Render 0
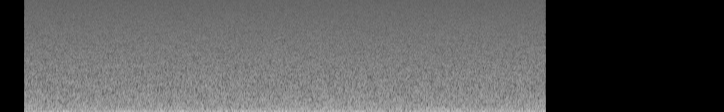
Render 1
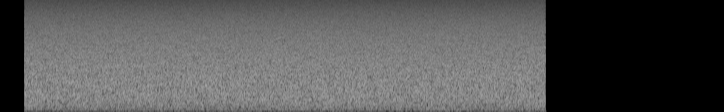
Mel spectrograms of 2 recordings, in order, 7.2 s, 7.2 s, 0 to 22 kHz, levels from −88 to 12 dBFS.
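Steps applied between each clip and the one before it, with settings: frequency weighting A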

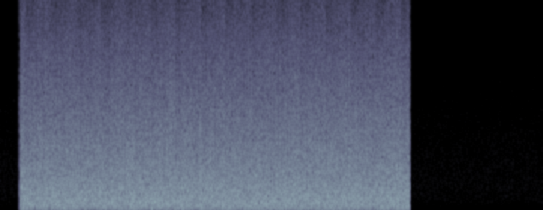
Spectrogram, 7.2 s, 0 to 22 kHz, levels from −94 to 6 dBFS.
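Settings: peak limiter -19 dBFS, peak gain reduction 10.5 dB; vibrato with a chosen wave saw up 3 Hz, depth 100 cents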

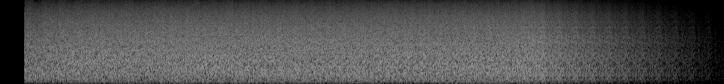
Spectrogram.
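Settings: peak limiter -24.5 dBFS, peak gain reduction 6 dB; bit-crushed delay 166 ms, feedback 80%, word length 10-bit, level -3.5 dB; trim +6.5 dB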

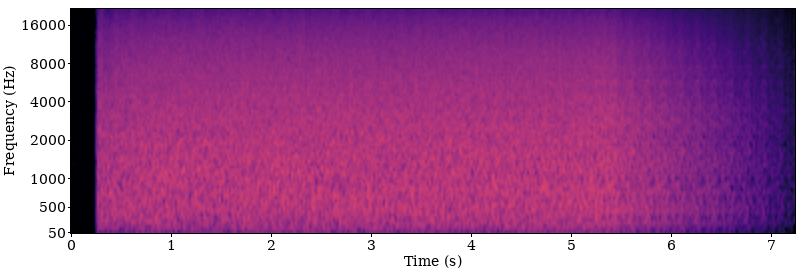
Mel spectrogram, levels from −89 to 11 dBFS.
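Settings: no audible change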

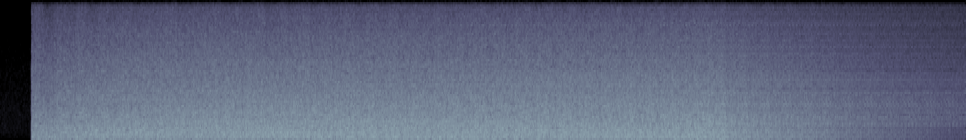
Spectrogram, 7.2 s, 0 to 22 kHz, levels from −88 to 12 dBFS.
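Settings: feedback echo behind a high-pass 305 ms, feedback 83%, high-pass 3.2 kHz, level -11.5 dB; bit-crushed delay 774 ms, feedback 35%, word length 7-bit, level -10 dB; trim +1.5 dB

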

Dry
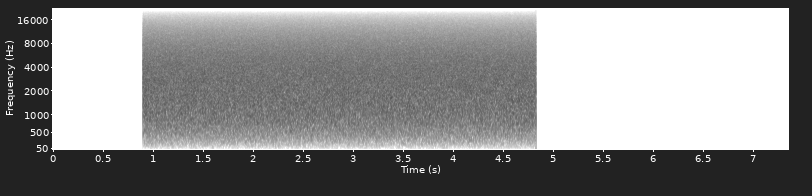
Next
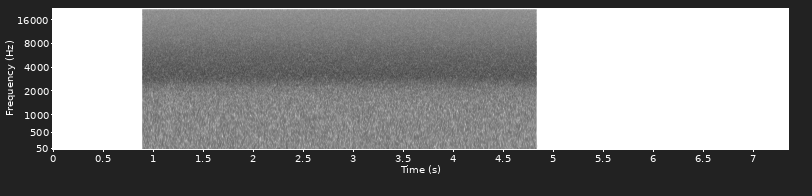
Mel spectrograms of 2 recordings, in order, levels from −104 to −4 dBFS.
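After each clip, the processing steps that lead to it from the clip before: elliptic band-stop 110–3000 Hz; waveshaping leveller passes 5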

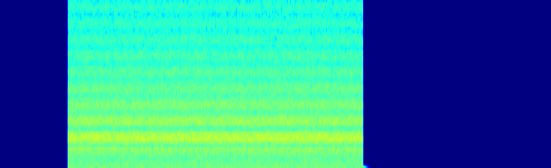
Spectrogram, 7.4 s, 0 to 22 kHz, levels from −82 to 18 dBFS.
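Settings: comb filter that takes the minimum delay 0.48 ms; trim +8.5 dB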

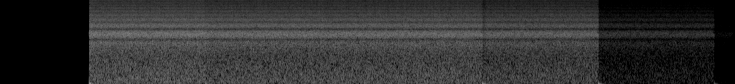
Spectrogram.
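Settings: feedback delay 1159 ms, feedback 23%, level -6.5 dB; peak limiter -13.5 dBFS, peak gain reduction 5.5 dB; trim -8.5 dB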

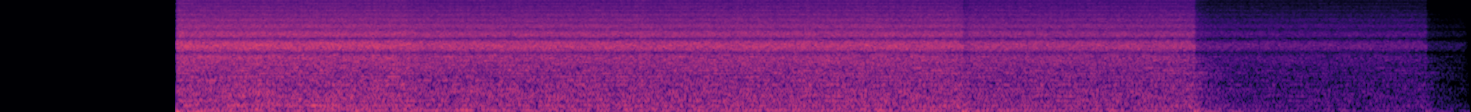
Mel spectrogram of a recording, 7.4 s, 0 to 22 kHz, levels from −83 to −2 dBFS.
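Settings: reverberation RT60 0.80 s, pre-delay 6 ms, DRR 1 dB

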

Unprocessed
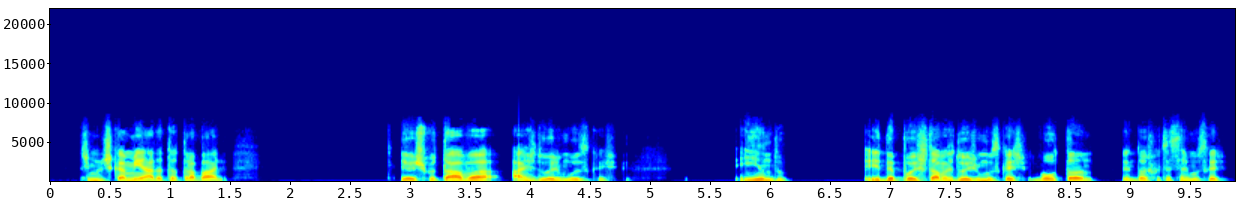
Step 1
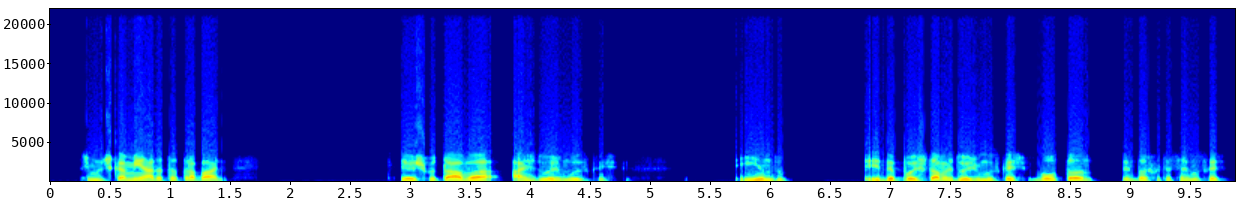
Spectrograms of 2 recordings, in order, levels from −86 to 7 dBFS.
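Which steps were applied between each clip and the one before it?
steep low-pass 3 kHz 72 dB/octave; in parallel at -7.5 dB: small samples zeroed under -27 dBFS; on the sum: trim -7.5 dB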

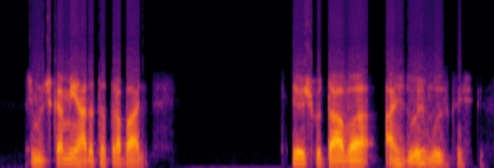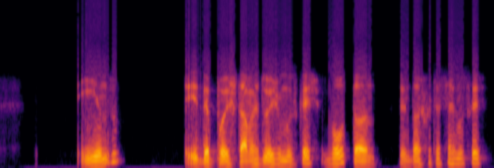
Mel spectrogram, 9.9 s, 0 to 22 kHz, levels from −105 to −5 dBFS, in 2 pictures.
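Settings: dynamic bell 7.7 kHz, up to -6 dB, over -58 dBFS, Q 1.5; trim -2 dB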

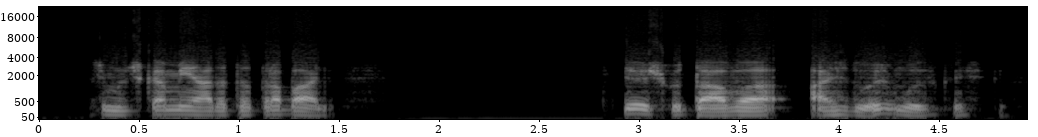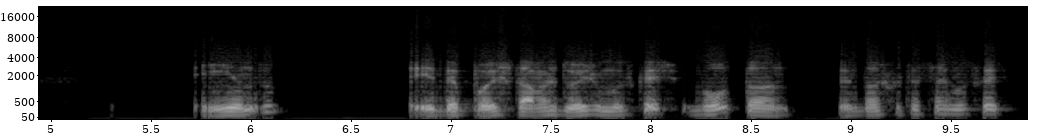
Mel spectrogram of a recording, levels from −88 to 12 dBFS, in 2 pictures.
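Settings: comb 3.3 ms, depth 89%; trim -7 dB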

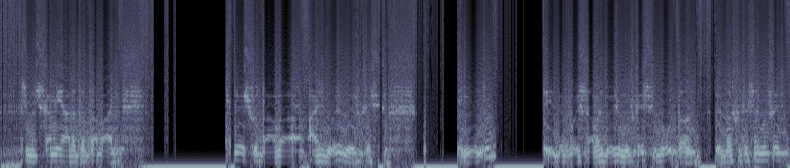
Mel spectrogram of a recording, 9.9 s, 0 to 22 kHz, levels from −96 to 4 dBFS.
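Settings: jump at every zero crossing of -30.5 dBFS; compressor with a negative ratio -30 dBFS, ratio -0.5

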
